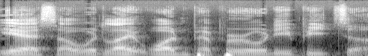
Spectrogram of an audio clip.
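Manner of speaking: forced, put-on, very deep low voice. Retelling phoning in a pizza order while trying to sound deeper: deliberately deepened voice. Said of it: "I would try and deepen my voice".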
